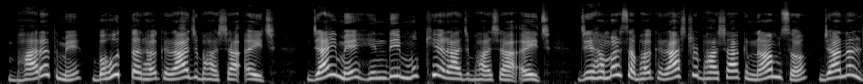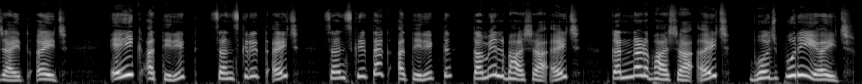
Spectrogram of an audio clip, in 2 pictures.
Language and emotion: Maithili, neutral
